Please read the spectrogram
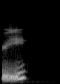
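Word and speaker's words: gris-gris: I think what you're saying is not pronounced grease. I think it's gree. I don't think you pronounce the S, because I think I know what you're talking about.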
